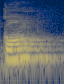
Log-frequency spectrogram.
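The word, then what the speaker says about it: comb: कॉम कंघी, कंगा, जिसे आप बाल संवारते हैं, कॉम। यहां पे बी साइलेंट लेटर है, ये मैंने अंडरलाइन कर दिया।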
